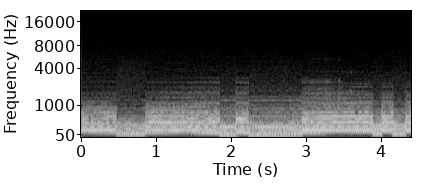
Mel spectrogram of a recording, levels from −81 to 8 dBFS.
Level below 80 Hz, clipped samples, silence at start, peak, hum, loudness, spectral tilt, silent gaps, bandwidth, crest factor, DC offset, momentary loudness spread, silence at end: -26 dBFS; under 0.1%; 0 s; -2 dBFS; none; -14 LUFS; -12.5 dB/octave; none; 3 kHz; 10 dB; under 0.1%; 4 LU; 0 s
